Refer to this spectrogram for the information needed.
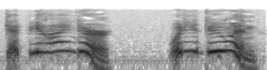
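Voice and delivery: high, hushed urging; tongue-in-cheek coaxing; mock-loving encouragement. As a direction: imitate a discreet scolding in a squeezed high voice. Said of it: "I very lovingly just began to look at this guy".

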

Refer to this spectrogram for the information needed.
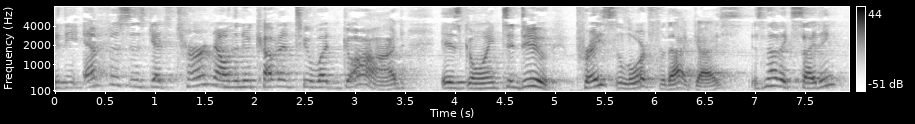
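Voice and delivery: ordinary talk, nothing marked

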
